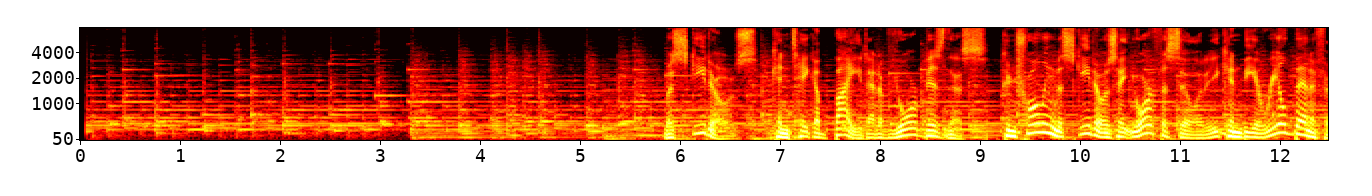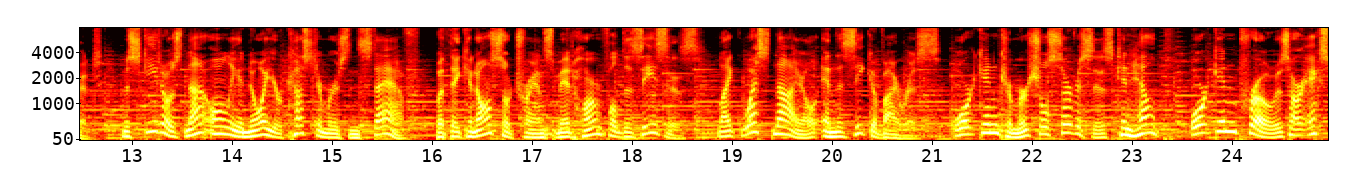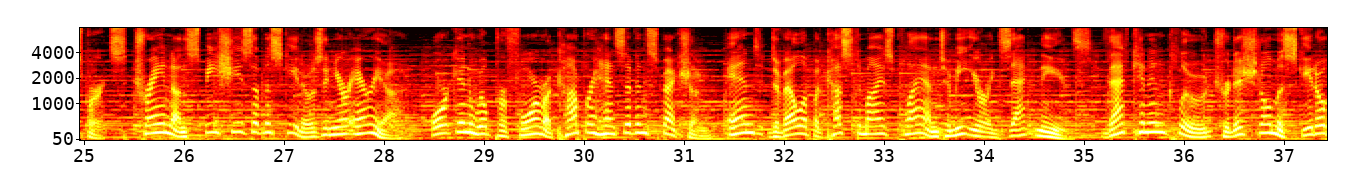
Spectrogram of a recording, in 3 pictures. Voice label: english american explainer videos

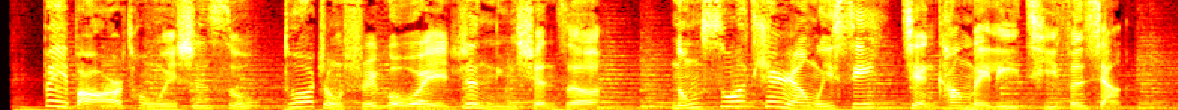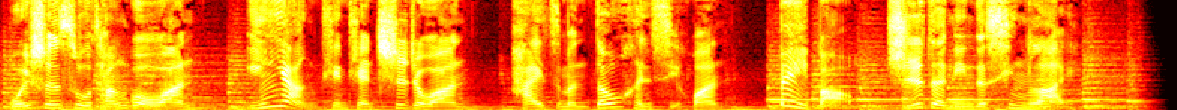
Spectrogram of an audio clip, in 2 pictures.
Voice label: chinese mandarin promos

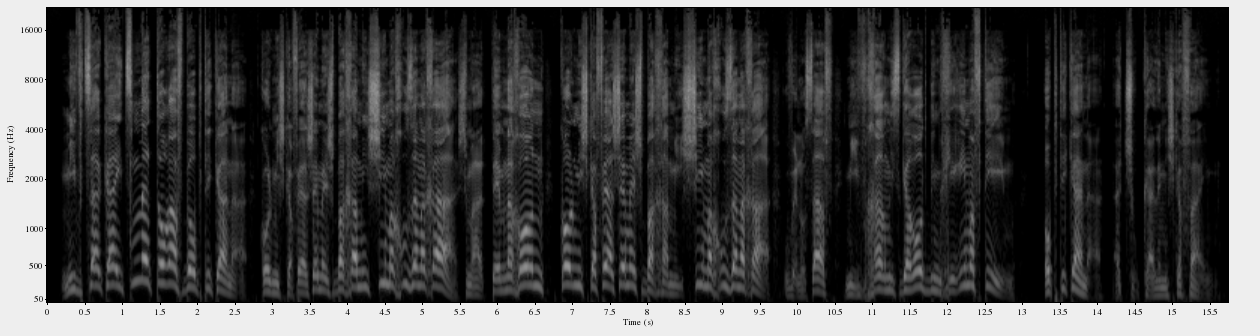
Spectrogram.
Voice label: hebrew others

